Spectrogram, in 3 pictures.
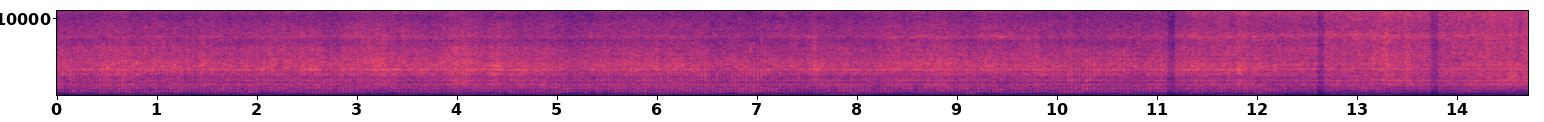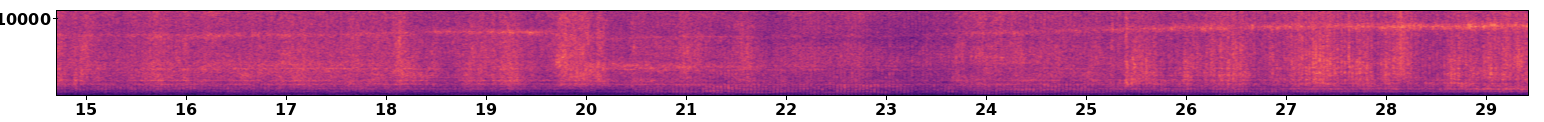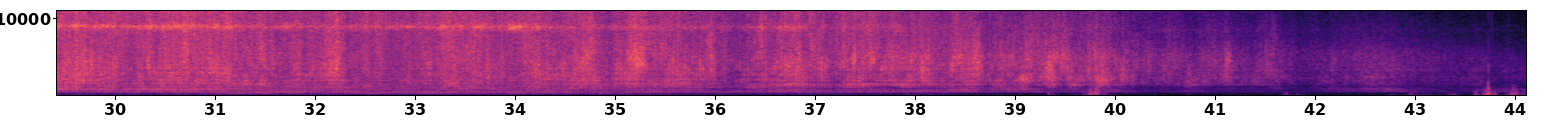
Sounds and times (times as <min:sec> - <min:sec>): Helicopter: 0:00.0 - 0:44.1.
